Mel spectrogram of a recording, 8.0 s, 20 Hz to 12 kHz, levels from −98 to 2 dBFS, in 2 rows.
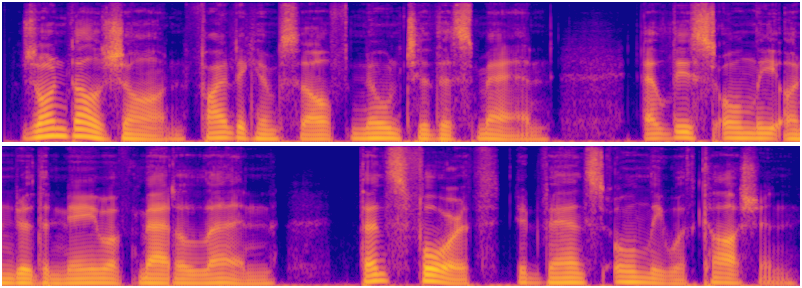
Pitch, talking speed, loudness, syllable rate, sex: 110 Hz, 160 wpm, -20 LUFS, 5.2 syllables/s, male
